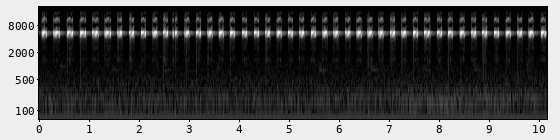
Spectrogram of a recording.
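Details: Continuous chirping by a male cricket, a train of thin, high-pitched pulses close to four per second, clean and rhythmic with no background noise.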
